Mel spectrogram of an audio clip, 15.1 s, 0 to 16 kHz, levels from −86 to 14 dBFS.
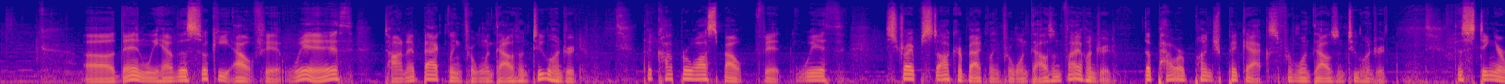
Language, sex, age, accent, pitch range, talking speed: English, male, 30-49, American, 90-120 Hz, 120 wpm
